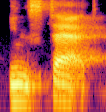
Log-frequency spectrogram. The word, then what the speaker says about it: instead: Instead, instead. L'accent tonique, il est sur le S-T-E-A-D et c'est un son E ici.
